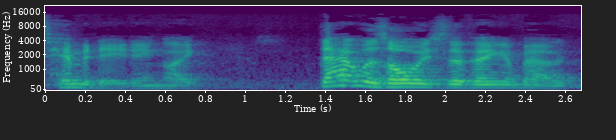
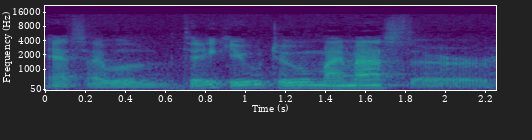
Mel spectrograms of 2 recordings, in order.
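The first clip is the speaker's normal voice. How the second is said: bad put-on voice, very quiet, low, barely above breath; 4 semitones lower, 16 dB quieter than usual. Discussing a show's villains, quoting a line in a terrible Madame Gao impression. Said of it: "that was a terrible impression".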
